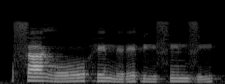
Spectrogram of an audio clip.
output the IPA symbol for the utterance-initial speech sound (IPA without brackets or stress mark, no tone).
s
